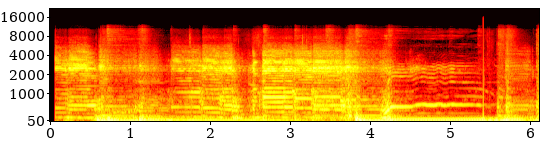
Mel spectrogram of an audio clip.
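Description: A live country-rock band playing, with electric guitar, bass guitar and drums, heard bass-heavy from the front row. About four seconds in, a note slides up and is held for over a second.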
